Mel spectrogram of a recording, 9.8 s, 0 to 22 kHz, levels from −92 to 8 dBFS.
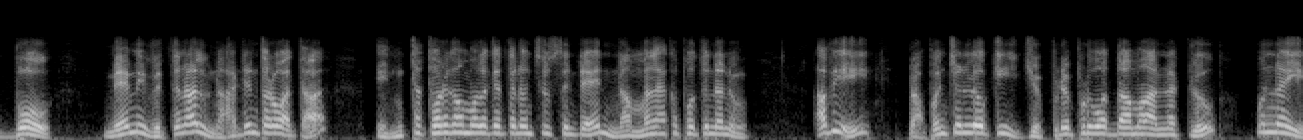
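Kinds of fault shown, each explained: AMR wideband (HD Voice) codec: speech rebuilt from a pulse-excited vocal tract model at 6.6 kbit/s sounds rough and raspy, with noise-filled top ending near 7.1 kHz, unlike narrowband's 3.4 kHz.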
